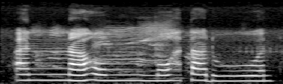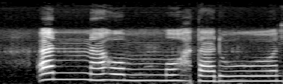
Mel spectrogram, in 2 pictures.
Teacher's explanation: Maka cara membacanya, mim yang pertama dimasukkan ke mim yang kedua dan digunakan dengan tempo yang panjang. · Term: idgham mimi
